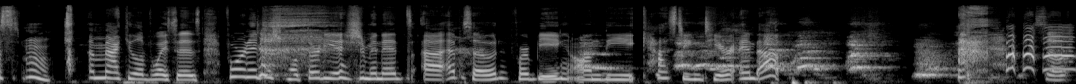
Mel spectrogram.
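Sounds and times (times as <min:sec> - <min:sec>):
speech: 0:00.0 - 0:09.3, 0:10.4 - 0:10.7
dog barking in whiny yelps: 0:05.8 - 0:06.2, 0:06.8 - 0:09.6
laughter: 0:09.6 - 0:10.7.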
